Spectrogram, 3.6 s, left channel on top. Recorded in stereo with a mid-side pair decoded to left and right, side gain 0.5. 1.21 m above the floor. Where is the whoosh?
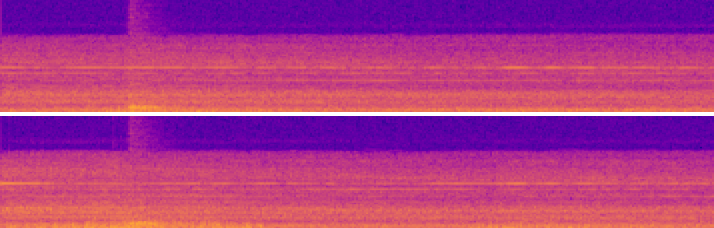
10° left, 1.5 m.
